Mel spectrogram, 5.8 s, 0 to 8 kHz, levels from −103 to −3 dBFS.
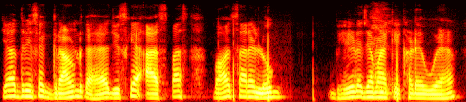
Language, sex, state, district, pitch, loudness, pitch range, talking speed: Hindi, male, Jharkhand, Garhwa, 145 Hz, -17 LUFS, 130-160 Hz, 165 wpm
